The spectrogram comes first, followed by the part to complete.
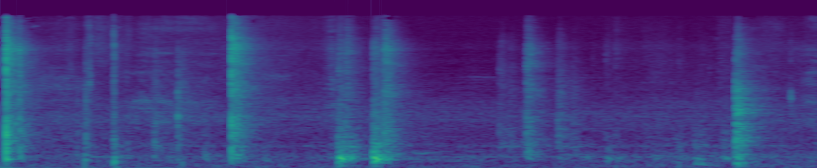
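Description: A series of sharp clicks and knocks, irregularly spaced, as a closed aluminium Panini Flawless briefcase is handled at its metal latches and moved.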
